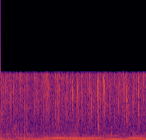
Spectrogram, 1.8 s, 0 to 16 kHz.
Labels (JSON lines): {"label": "biophony, midshipman", "recorder": "SoundTrap 500"}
